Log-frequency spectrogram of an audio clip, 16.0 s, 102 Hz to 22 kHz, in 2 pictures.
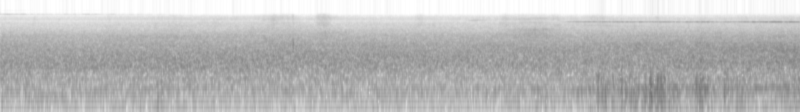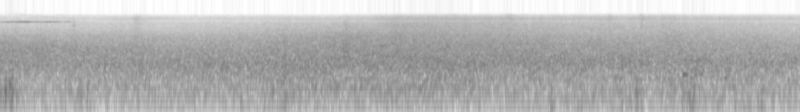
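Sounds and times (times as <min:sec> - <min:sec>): car engines: 0:00.0 - 0:16.0
tyres hissing on wet pavement: 0:04.9 - 0:06.5.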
